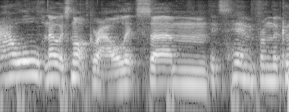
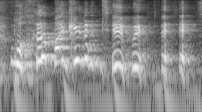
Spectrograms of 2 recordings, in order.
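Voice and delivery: laughing disbelief; 12 semitones higher than usual. Real, not acted. Baffled by a box of junk.

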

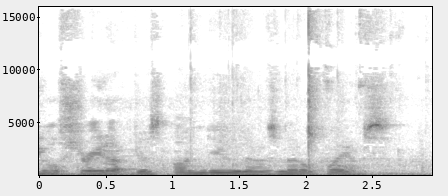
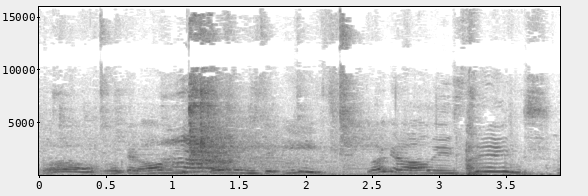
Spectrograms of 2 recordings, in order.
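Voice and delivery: high, loud delighted whoa; high excited gush to the birds about their food; 12 semitones higher, 6 dB louder than usual. Real, not acted. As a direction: gush over the pile of treats. Excited at bird toys.

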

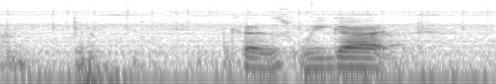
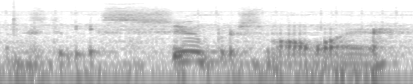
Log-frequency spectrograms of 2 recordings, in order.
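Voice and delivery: whisper; 4 semitones higher, 8 dB quieter than usual. Real, not acted. Quiet aside while working.

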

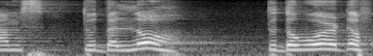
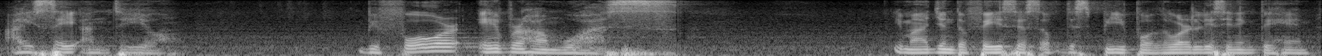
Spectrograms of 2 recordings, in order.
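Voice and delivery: much lower, much softer reverent hush; hushed solemn; 9 semitones lower, 8 dB quieter than usual. Acted. Preacher quoting Jesus to the crowd in a solemn hush.

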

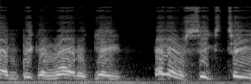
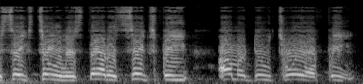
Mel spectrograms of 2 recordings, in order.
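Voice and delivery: ordinary delivery

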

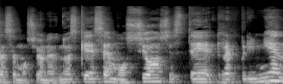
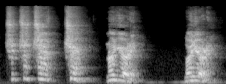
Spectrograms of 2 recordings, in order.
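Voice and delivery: much higher and louder, imitating a caregiver shushing a crying child; mock hushing caregiver; 8 semitones higher, 5 dB louder than usual. Caregiver hushing a crying child, high mock shushing. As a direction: hush the child like an anxious parent, pitched way up. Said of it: "¿qué es lo que suena?".

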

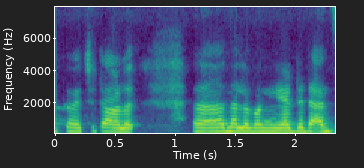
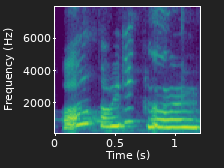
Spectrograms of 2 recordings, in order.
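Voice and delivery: delighted praise; 10 semitones higher, much slower than usual. Real, not acted. Mother praising her toddler for fetching, delighted. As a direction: stretch the praise out high and slow.

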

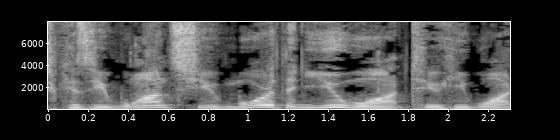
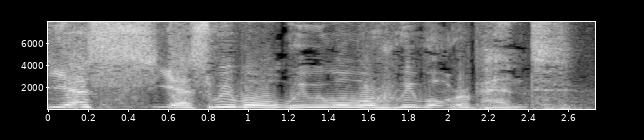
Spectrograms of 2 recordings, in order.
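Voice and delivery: high, loud, eager yes we will; frantic agreement; 5 semitones higher, 6 dB louder, slower than usual. Retold or imitated. Preacher voices terrified Ninevites eagerly promising to repent, loud and high.

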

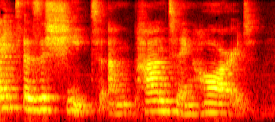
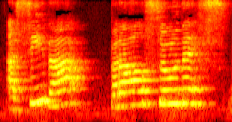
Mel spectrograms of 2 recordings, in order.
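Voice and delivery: higher-pitched, busy tailor's retort; undaunted tailor; 7 semitones higher than usual. A narrator's reading. Tailor answers the rising monster while sewing, undaunted. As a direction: pipe up, determined to keep working.

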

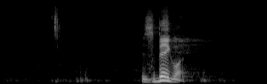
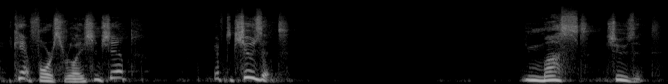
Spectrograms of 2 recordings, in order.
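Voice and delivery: soft earnest; 7 dB quieter than usual. Real, not acted.

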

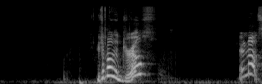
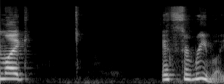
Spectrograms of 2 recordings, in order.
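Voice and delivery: ordinary talk

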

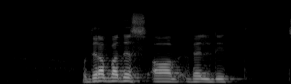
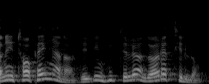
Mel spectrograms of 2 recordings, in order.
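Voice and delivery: insisting; 7 semitones higher, faster than usual. Retold or imitated. Man insists, back and forth.

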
